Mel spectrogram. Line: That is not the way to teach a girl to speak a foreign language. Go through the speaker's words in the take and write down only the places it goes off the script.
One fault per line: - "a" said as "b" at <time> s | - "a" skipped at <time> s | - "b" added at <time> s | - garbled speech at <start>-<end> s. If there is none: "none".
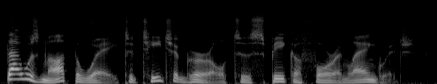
- "is" said as "was" at 0.2 s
